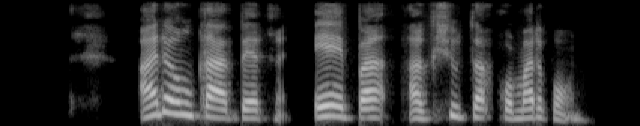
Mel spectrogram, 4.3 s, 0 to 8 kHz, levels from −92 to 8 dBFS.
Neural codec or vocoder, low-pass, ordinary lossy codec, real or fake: codec, 16 kHz, 2 kbps, X-Codec, HuBERT features, trained on LibriSpeech; 7.2 kHz; AAC, 48 kbps; fake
